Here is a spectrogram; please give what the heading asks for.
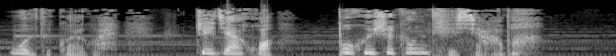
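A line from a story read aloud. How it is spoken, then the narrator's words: Startled cry. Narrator (Chinese): 古墓迪惊声呼喊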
